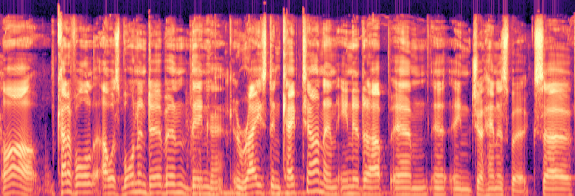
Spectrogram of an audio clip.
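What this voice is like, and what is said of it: South African accent. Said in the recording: “your accent doesn't mean you're from the Sunshine Coast ... I was born in South Africa and grew up in South Africa”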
